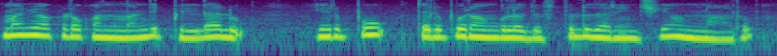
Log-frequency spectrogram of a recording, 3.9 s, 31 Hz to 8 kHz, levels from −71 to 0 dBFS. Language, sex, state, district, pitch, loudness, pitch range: Telugu, female, Telangana, Hyderabad, 210 Hz, -15 LUFS, 200-225 Hz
